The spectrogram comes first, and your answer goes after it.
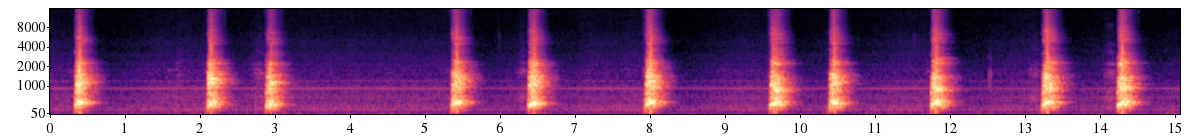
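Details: Domestic dog that almost never barks, caught on a rare occasion: eleven short, sharp barks in a quiet room, some in quick pairs, spaced one to two seconds apart over fifteen seconds, with a faint steady hum behind.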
